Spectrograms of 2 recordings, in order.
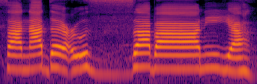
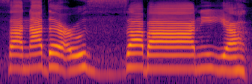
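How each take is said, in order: First: The word stops, ending in a soft h sound. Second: The word stops, ending in a soft h sound.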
